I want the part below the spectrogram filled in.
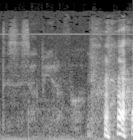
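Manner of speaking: slow, breathy whisper with no voice; awed whisper. Retold or imitated. Singing at sunset, whispering how beautiful it is. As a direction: hush it like you're taken by the sunset. Retold moment at sunset show.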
